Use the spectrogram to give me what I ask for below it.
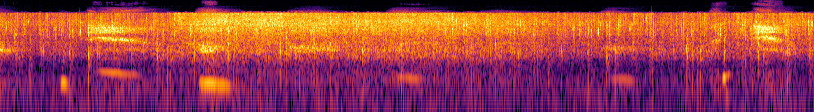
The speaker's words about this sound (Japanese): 綺麗に美味しそうに焼けとるけん。そしたら、ひっくり返して。すぐまたコンロを強火。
